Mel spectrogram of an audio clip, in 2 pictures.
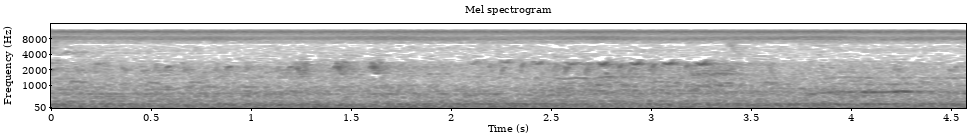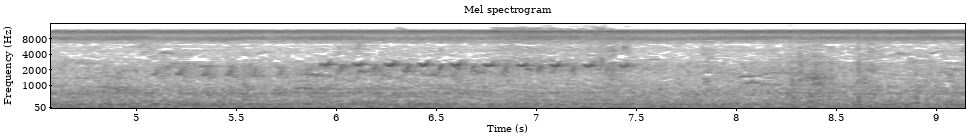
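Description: Bird chirping in rapid trills of short, quick notes, three runs, over faint steady outdoor background noise.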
